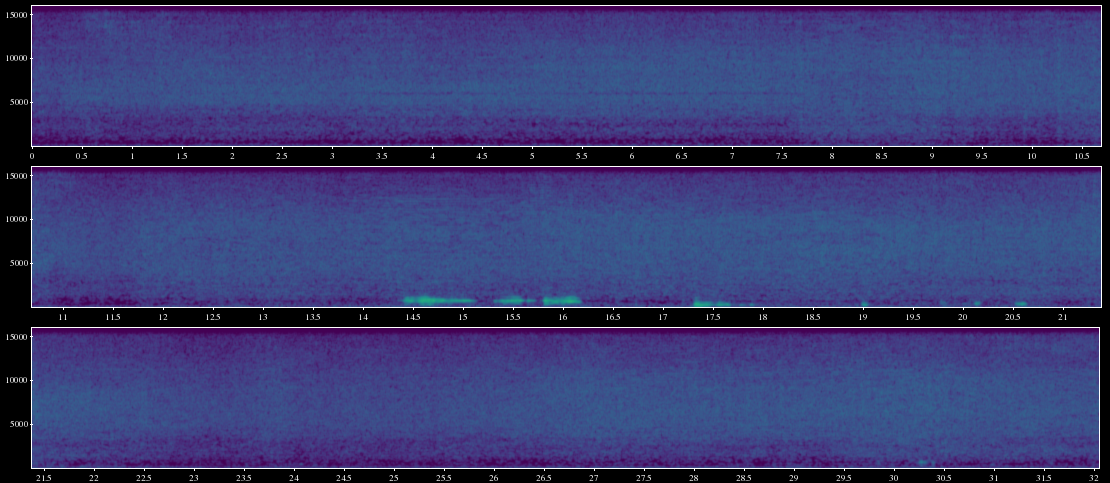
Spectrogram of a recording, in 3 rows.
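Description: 13-inch benchtop thickness planer running with boards feeding through it: a steady, even rushing machine noise. The planer is taking light passes that catch only the high spots on rough walnut and oak boards.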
